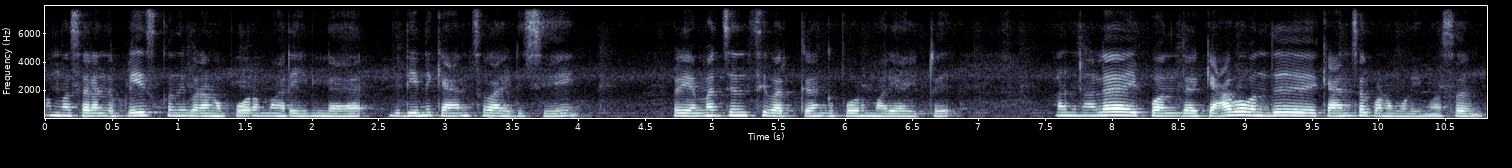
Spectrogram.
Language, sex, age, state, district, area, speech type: Tamil, female, 18-30, Tamil Nadu, Perambalur, rural, spontaneous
